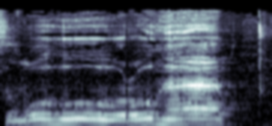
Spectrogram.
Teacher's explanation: الظاء مفخم مرتبه الثالثه لانها مضمومه ونظم الشفتين فيها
